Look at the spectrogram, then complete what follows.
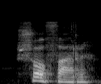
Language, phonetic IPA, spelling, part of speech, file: Polish, [ˈʃɔfar], szofar, noun, Pl-szofar.ogg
